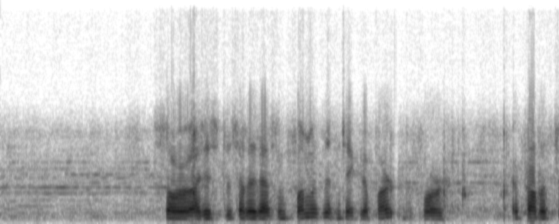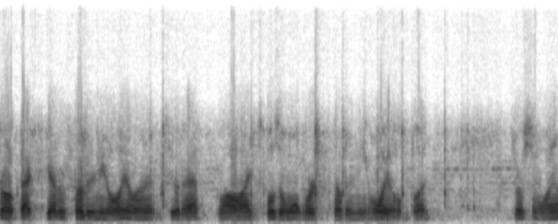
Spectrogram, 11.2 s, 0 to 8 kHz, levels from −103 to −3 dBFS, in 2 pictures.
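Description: Clock drift between sender and receiver runs through the whole clip. The sender's clock is about 3 percent slow, so the jitter buffer keeps draining. Unlike random network jitter, the resulting hiccups all lean the same way, toward stretching rather than cutting, and never settle.

Repeated timing corrections span 0.04 s to 10.99 s. The receiver keeps inserting short repeated slivers to cover the shortfall, playing at 98% speed and adding around a third of a second overall. Nothing is lost, which separates this from dropouts. The only trace is a faintly unsteady, dragging tempo with small unevenly spaced stutters.

A short stall from a late packet runs from 3.93 s to 3.99 s. The buffer ran empty, and the receiver held the last sound for 43 ms, then resumed exactly where it left off, so nothing is missing. This differs from packet-loss concealment because no content is skipped. It is heard as one brief held smear with a slight buzz or dip, through a G.722 call path with nothing above 8 kHz.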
